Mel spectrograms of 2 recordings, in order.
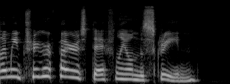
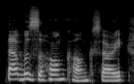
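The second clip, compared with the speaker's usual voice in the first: ordinary delivery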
